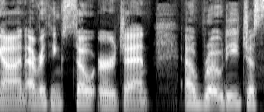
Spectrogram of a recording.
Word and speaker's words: Rhodey: And Rhodey just like moseys in. And he just seems so slow. Just Rosie, like, Rosie. what? Oh, wait, no. Yeah. Rhodey. Right.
